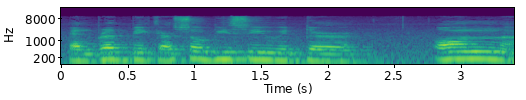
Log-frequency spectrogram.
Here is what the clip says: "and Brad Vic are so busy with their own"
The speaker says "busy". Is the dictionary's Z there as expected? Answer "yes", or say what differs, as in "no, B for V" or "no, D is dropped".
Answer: no, S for Z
